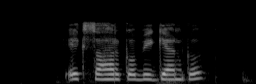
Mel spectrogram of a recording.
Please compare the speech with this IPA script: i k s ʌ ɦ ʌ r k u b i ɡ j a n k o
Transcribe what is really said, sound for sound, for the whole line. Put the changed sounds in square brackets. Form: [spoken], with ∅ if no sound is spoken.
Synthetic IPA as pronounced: [e] k s ʌ ɦ ʌ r k [o] b i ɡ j a n k o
